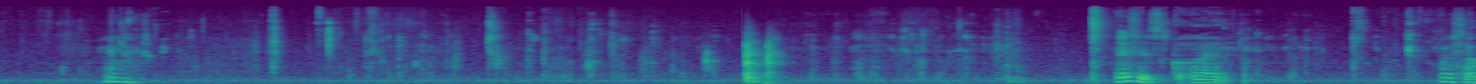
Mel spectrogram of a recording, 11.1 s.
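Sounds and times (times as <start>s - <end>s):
crunchy chewing: 0.3s - 7.6s, 8.2s - 11.0s
wet mouth sounds: 0.4s - 5.4s.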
